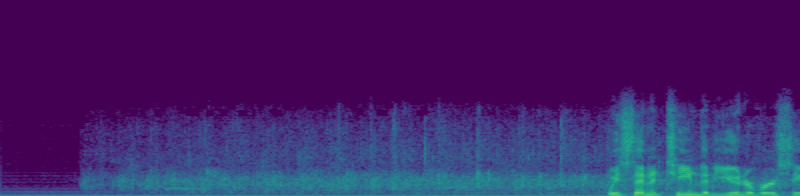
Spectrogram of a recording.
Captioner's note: audience applauds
